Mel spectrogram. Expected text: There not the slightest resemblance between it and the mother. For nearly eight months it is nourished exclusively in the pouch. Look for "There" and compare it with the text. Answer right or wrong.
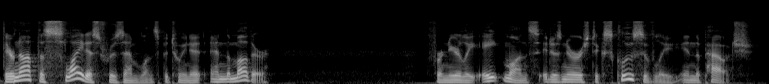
right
